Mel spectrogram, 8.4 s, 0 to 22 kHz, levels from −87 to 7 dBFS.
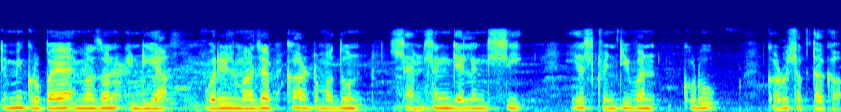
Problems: constant background noise, continuous background conversations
